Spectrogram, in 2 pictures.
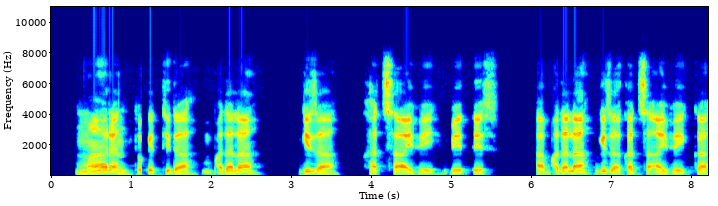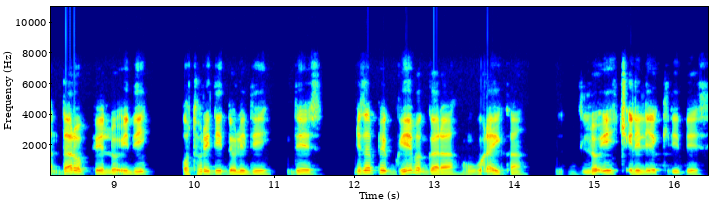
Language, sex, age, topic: Gamo, male, 25-35, agriculture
